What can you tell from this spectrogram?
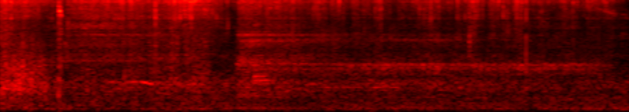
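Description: Steady low cabin noise inside a patrol car with the engine idling, and a faint short electronic chirp about two and a half seconds in.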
